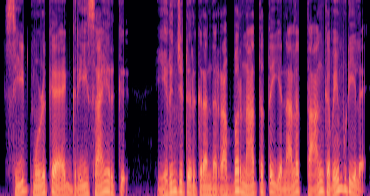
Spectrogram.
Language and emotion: Tamil, disgusted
